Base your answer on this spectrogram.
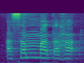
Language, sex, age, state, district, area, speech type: Sanskrit, male, 18-30, Karnataka, Dakshina Kannada, rural, read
